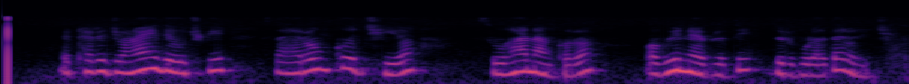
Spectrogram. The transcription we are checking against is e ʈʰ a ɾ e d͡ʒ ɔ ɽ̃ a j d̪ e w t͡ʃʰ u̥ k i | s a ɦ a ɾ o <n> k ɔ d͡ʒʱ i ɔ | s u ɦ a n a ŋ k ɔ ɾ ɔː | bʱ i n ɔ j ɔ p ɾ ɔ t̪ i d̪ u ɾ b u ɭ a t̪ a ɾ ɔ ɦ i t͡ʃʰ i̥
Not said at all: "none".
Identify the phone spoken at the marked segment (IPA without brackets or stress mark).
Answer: ŋ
